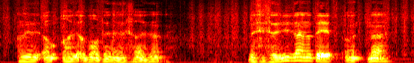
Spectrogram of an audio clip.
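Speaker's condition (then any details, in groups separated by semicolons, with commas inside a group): Tongue cancer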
